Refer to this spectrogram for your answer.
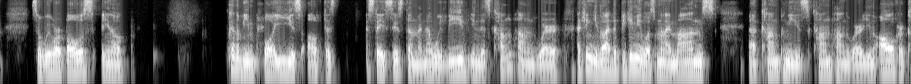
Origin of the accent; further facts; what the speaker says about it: Beijing, China; moved away as an adult; now in United States; Yeah, I was born in the early 1980s in Beijing, China.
